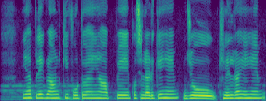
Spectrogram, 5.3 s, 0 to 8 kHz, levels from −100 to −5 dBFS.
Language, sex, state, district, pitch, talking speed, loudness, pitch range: Hindi, female, Uttar Pradesh, Etah, 250 Hz, 170 wpm, -22 LUFS, 235-265 Hz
